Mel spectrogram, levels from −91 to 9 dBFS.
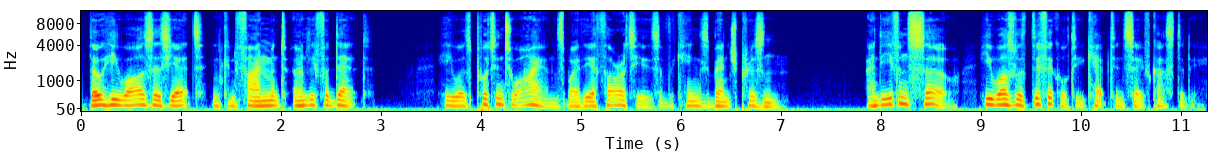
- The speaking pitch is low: Yes, low, 125 Hz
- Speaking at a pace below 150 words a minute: No, average, 180 wpm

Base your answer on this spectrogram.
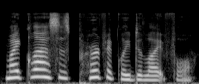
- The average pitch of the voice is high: Yes, very high, 270 Hz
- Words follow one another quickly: No, average, 150 wpm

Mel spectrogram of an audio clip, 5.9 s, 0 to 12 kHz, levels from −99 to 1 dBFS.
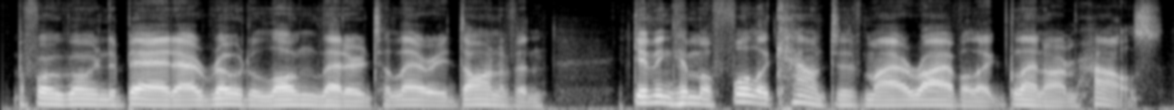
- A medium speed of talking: No, fast, 235 wpm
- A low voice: Yes, low, 120 Hz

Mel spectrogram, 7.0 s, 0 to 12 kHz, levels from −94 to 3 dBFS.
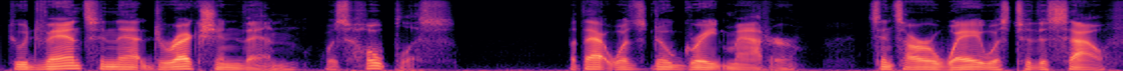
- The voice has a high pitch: No, very low, 90 Hz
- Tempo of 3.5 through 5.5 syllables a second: Yes, 5.1 syllables/s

